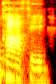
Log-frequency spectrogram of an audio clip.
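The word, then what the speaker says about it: Ko-fi: to need to join my Kofi or coffee because I the idea is you support creators by buy them a digital cup of coffee, but it's spelled Ko D- FI.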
